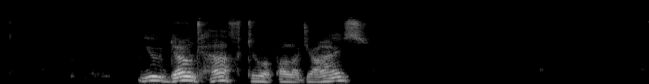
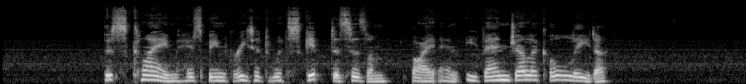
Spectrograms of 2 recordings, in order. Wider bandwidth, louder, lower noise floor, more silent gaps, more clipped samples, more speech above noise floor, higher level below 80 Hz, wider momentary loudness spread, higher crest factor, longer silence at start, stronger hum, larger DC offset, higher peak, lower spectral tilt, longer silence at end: second, 9.4 kHz vs 16 kHz; second, -28 LUFS vs -17 LUFS; first, -89 dBFS vs -52 dBFS; neither; neither; first, 62 dB vs 37 dB; second, -72 dBFS vs -58 dBFS; first, 11 LU vs 7 LU; about the same, 20 dB vs 16 dB; first, 1.4 s vs 1.05 s; neither; neither; second, -10 dBFS vs -2 dBFS; about the same, -6 dB/octave vs -5.5 dB/octave; first, 2.85 s vs 1.4 s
